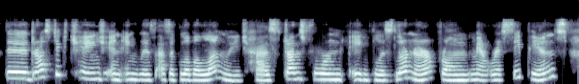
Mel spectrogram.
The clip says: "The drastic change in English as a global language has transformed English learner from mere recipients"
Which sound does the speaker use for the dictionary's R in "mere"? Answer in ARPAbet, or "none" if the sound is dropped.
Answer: L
